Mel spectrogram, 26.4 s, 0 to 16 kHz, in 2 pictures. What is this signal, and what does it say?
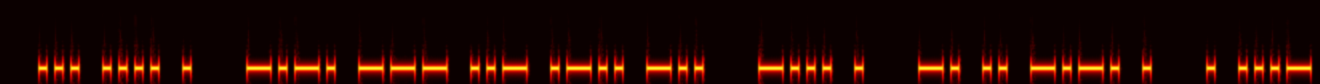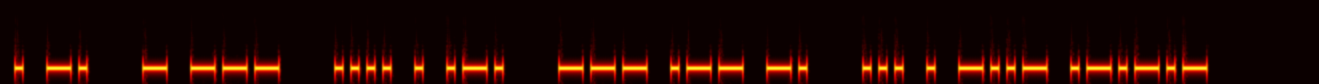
Morse code, heard as a keyed tone, about 16 wpm, 700 Hz. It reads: SHE COULD BE NICE EVEN TO HER OWN SEX.
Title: Sentences from Top 1600 Words 15wpm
